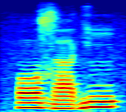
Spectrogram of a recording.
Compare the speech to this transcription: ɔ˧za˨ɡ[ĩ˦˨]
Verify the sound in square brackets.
incorrect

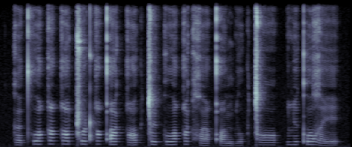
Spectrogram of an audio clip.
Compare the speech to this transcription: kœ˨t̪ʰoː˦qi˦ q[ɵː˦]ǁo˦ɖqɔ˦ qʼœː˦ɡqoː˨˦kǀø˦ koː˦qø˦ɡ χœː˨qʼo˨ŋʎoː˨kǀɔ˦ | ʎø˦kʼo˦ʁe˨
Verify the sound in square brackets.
incorrect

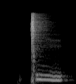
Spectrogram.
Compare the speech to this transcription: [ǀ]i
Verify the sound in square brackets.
correct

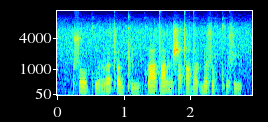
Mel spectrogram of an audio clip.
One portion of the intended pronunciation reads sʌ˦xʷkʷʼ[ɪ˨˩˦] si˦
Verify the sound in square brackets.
incorrect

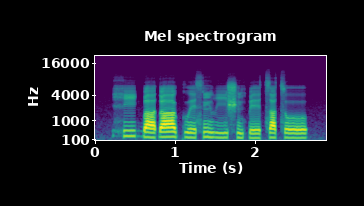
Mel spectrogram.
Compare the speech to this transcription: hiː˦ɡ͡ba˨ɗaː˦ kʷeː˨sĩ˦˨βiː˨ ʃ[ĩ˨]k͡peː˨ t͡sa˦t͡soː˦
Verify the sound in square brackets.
correct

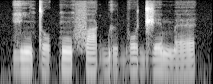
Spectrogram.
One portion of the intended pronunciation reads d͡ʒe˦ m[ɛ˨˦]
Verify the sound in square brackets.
correct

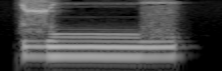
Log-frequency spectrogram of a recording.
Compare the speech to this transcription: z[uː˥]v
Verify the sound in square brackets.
correct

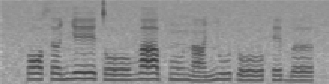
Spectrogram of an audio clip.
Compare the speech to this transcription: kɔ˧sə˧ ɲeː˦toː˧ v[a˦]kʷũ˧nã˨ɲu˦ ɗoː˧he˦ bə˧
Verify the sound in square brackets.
correct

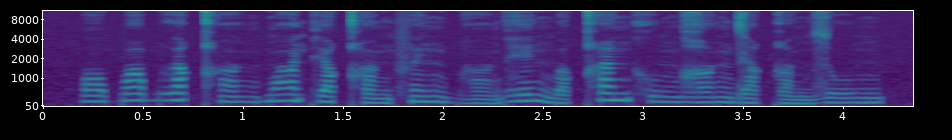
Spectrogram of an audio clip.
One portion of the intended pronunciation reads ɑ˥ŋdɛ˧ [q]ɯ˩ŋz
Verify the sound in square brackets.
correct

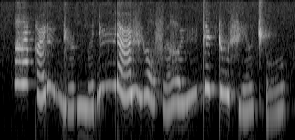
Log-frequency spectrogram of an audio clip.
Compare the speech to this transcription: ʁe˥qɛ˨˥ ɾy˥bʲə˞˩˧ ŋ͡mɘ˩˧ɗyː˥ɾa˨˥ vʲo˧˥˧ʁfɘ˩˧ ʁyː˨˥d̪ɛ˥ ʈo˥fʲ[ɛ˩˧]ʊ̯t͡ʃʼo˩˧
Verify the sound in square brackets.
correct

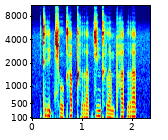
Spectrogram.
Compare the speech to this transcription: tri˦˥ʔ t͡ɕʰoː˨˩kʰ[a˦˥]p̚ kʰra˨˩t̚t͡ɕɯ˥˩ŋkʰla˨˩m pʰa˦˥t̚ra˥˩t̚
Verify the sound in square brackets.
correct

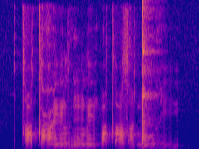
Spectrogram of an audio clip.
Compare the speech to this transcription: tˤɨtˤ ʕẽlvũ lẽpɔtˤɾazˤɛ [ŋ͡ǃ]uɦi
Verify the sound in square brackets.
correct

